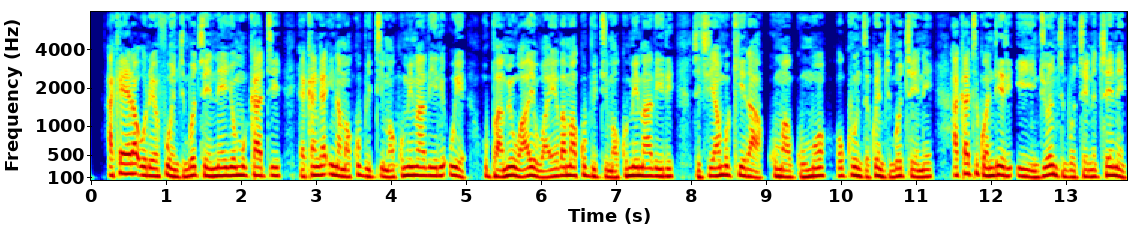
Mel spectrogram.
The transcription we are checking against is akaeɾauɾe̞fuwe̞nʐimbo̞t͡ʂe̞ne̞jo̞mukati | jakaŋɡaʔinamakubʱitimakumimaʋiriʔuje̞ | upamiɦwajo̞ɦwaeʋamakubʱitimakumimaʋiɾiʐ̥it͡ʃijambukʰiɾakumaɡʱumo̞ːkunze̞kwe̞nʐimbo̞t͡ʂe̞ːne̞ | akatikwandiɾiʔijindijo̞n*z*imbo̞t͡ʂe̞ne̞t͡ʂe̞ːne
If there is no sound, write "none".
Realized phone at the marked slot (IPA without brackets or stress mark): ʐ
